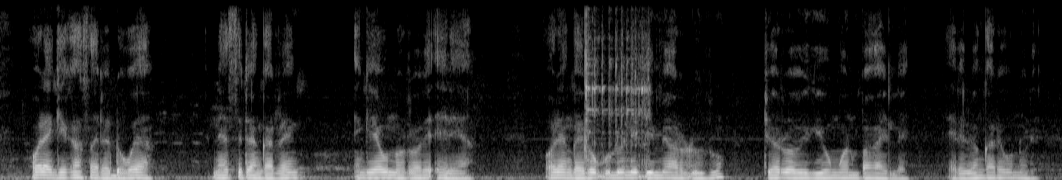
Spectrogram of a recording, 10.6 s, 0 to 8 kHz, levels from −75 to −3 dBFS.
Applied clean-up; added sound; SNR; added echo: none; Coin (dropping); 12 dB; none.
